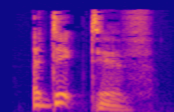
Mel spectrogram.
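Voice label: "addictive", British English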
